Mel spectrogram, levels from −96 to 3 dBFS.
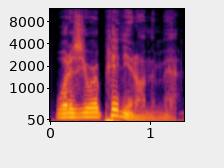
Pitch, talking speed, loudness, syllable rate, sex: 110 Hz, 310 wpm, -15 LUFS, 8.3 syllables/s, male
